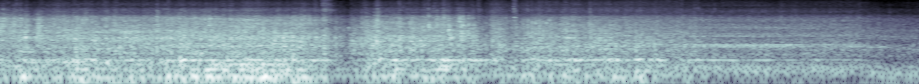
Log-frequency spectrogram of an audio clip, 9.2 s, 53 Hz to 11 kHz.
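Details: 2018 Massey Ferguson 2605H 4WD compact tractor, 310 hours: steady, even diesel clatter with a low constant drone, no knocks or misses; normal, sound-running engine.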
